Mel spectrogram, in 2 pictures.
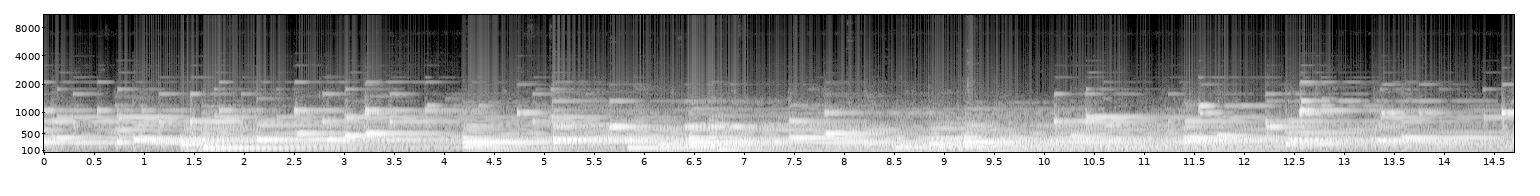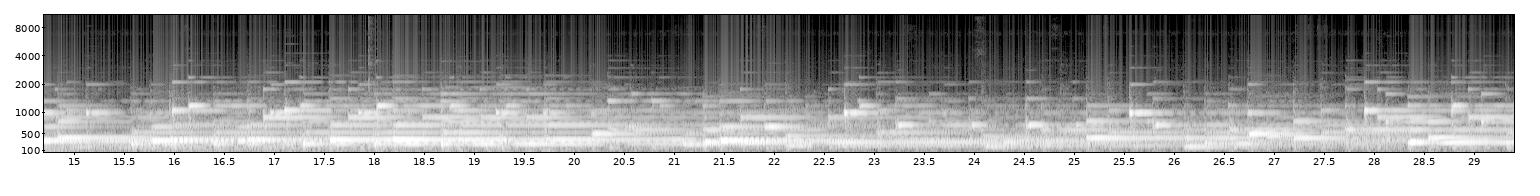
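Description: Background instrumental music led by piano, a continuous run of melodic notes.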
